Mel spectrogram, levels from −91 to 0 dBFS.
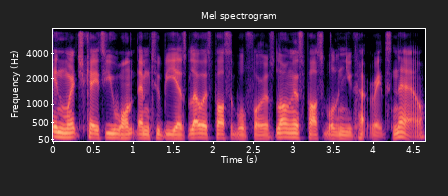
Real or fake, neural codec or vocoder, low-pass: real; none; 7.2 kHz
